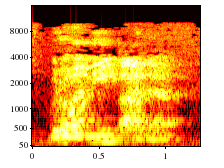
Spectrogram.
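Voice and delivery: ordinary delivery

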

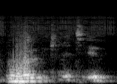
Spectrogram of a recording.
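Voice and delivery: acted fretting, floor-pacing worrier; hammed-up worried questioning; mock worry. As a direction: play someone anxiously pacing. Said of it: "he's not worried".

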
